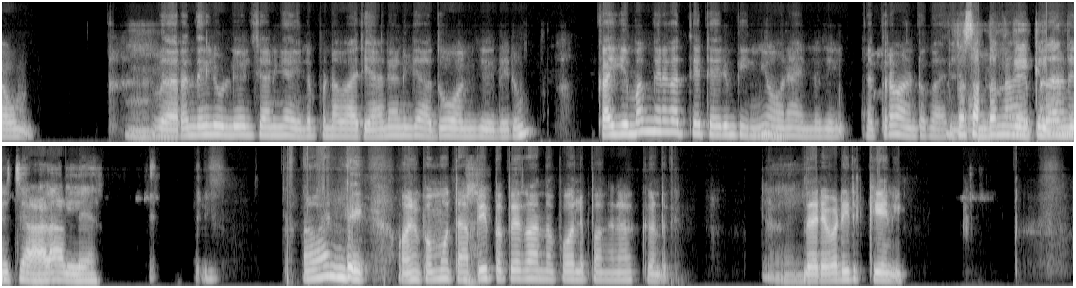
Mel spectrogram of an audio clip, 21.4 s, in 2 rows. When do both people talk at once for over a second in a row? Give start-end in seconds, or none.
9.5-10.7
